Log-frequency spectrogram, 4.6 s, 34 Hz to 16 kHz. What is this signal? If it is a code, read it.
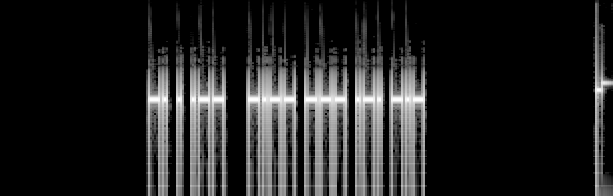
Morse code, heard as a keyed tone, about 44 wpm, 700 Hz. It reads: NEW YORK
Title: Sets of 2 Words 45wpm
